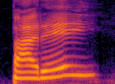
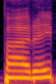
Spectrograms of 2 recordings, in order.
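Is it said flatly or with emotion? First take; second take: with emotion; flatly. First: It is said with strong emotion. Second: It is said flatly, without emotion.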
